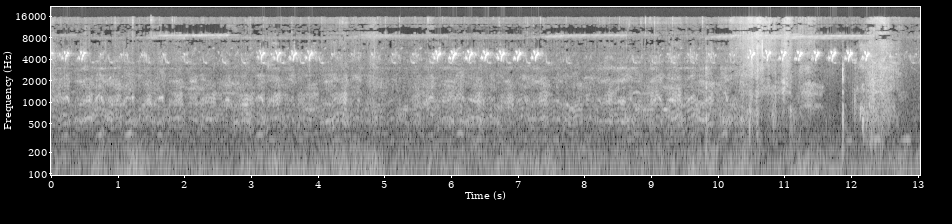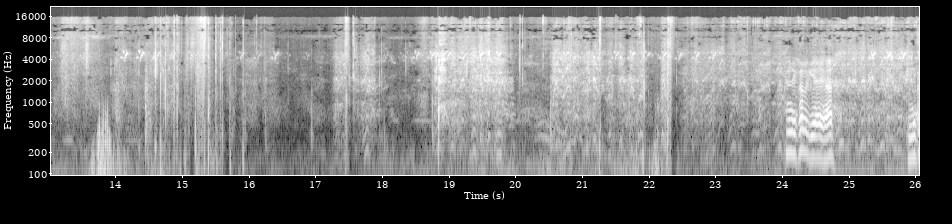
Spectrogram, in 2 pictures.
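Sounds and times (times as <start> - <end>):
bird chirping in quick runs: 8.5 - 16.6.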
